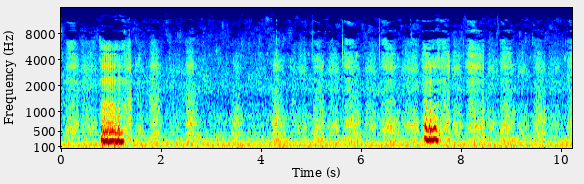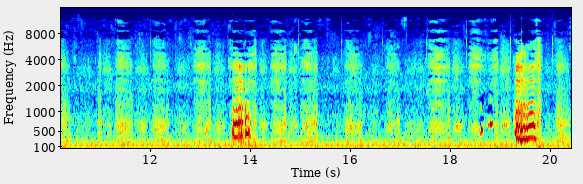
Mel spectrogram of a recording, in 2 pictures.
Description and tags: This is a digital field recording of my Olde Victorian Bulldogge crying and fussing. She is a big baby.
